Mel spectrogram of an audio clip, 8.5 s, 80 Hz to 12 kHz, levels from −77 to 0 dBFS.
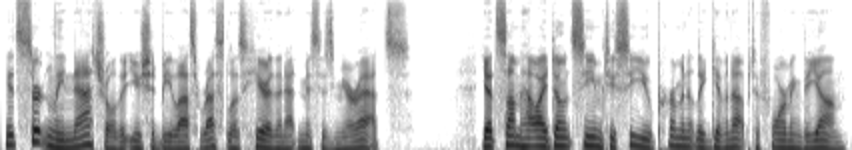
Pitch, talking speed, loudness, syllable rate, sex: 130 Hz, 205 wpm, -20 LUFS, 5.6 syllables/s, male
